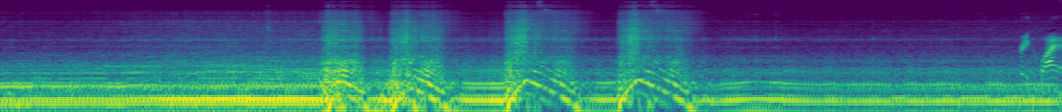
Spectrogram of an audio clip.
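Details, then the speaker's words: Yamaha FX SHO jet ski with the seat on, after an intercooler install. A muffled low idle is heard, with four quick clean blips that settle back smoothly. It is quiet and sounds healthy. "Now we'll do a little clip with the seat on. So a little bit muffled sound. We'll see what it's like."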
